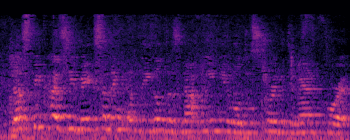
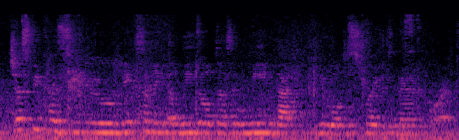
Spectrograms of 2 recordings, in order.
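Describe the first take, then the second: First: It is said at a louder volume. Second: It is said at a quieter, normal volume.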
